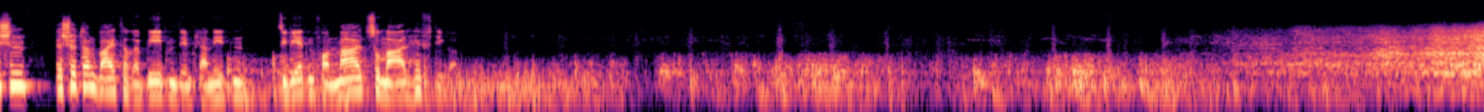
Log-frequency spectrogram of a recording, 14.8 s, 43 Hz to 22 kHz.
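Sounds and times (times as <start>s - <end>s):
speech: 0.0s - 4.8s
vertical take-off aircraft engine roar approaching and landing: 1.3s - 14.8s
sharp crackling bursts from vertical take-off aircraft engine: 1.4s - 14.8s.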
